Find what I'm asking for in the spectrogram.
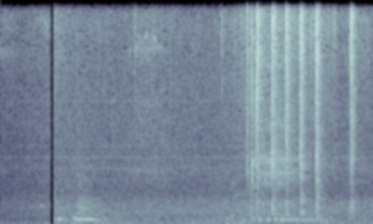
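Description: Soft, low cooing of Sialkoti pigeons in two short bursts, with faint rustling and a few sharp high clicks toward the end.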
